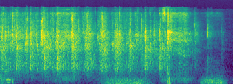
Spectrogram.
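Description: An audience applauding for the Lord in the morning: steady, dense clapping from many hands that holds at an even, fairly loud level for several seconds, with a few sharper bursts before it tapers off.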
